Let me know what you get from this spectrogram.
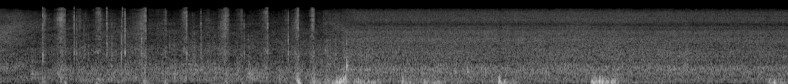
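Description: Heavy rain pouring down in a steady hiss outside an open window. A quick run of sharp ticks comes in the first three seconds, and a few low thumps come later.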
